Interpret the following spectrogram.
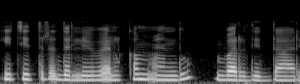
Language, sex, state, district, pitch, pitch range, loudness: Kannada, female, Karnataka, Bidar, 210 Hz, 195-240 Hz, -17 LUFS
